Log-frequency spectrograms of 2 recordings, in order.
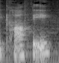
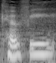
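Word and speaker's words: Ko-fi: here yeah it I it spelled like Kofi to me but yeah it's supposed to be coffee according to um like I was always calling it Kofi even though it says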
